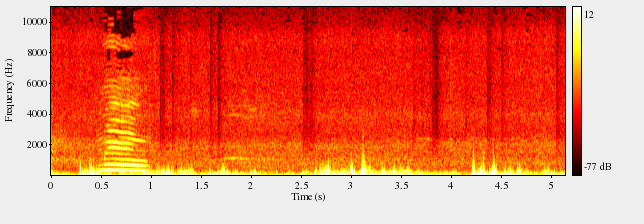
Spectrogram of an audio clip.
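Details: Cat giving a single short, clear meow that dips slightly in pitch, followed by low rustling and handling noises.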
